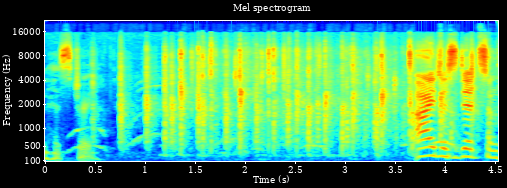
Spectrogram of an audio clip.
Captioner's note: cheers and applause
